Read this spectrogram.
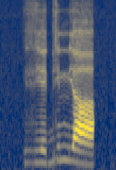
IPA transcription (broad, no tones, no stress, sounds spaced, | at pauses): vʲ e bʲ e mʲ a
